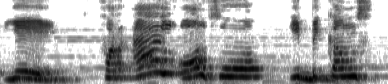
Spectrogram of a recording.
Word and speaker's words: est: Spelling est, pronunciation ye.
